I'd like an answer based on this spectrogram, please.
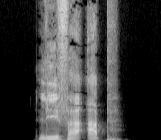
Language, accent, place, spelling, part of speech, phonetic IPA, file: German, Germany, Berlin, liefer ab, verb, [ˌliːfɐ ˈap], De-liefer ab.ogg
- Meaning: inflection of abliefern: 1. first-person singular present 2. singular imperative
